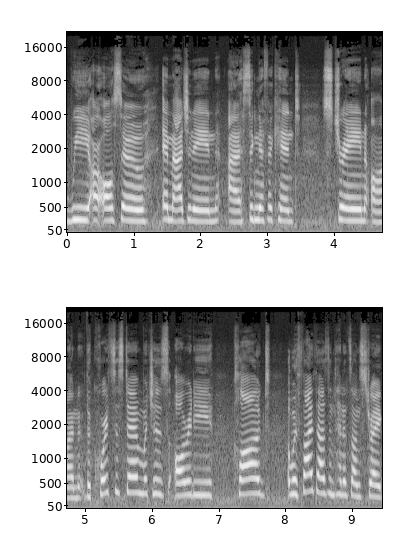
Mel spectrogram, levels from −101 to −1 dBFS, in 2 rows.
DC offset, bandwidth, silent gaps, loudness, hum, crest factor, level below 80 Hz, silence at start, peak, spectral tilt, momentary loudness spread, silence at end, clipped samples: 0.6%; 16 kHz; none; -14 LUFS; none; 12 dB; -50 dBFS; 0 s; -2 dBFS; -3 dB/octave; 7 LU; 0 s; under 0.1%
